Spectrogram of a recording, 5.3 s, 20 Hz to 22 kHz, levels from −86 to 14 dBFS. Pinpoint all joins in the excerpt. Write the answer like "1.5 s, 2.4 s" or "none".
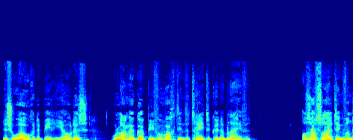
none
